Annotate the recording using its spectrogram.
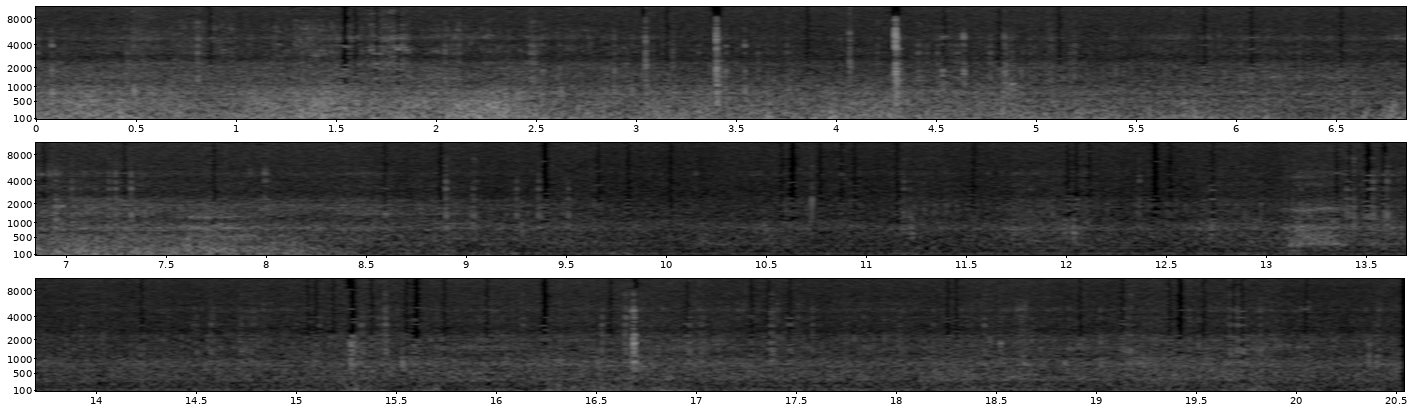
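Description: Bicycle tyres roll along a paved path.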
